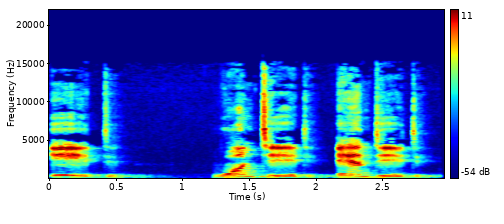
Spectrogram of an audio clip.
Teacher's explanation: Essa terminação não se pronuncia E com E mesmo, né? É entre um E e um I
